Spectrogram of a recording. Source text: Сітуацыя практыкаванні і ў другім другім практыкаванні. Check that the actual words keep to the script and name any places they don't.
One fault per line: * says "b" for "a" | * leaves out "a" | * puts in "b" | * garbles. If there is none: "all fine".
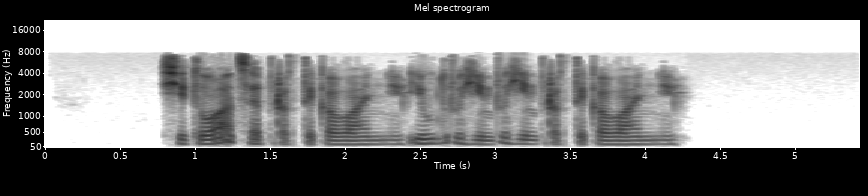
all fine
